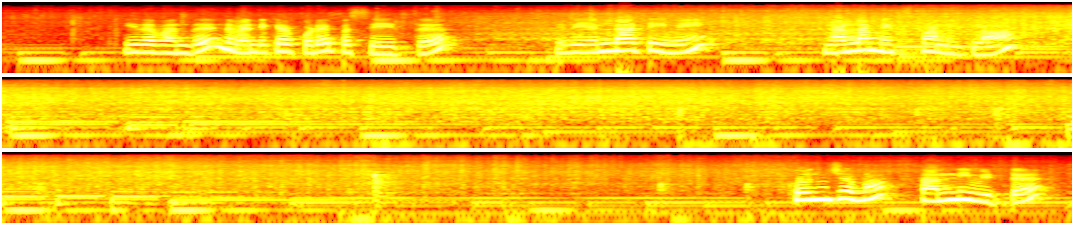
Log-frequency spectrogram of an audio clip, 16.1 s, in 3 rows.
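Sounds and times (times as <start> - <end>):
vegetables sizzling in oil: 0.0 - 16.0
spatula stirring in a pan: 2.4 - 11.5.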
